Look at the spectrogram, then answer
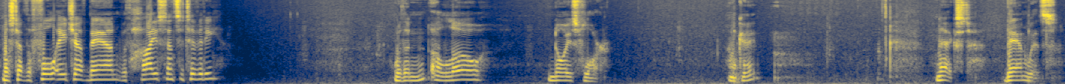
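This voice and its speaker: Higher-pitched middle-aged man, casual explainer. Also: extremely slow, pauses often, darkish tone. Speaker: host of a hobby radio tutorial. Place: small wood-paneled indoor room. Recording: clear background noise, room ambience.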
